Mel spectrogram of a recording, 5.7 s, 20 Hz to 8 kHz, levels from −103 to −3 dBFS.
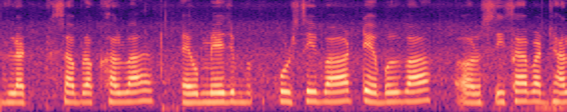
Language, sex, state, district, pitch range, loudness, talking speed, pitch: Hindi, female, Uttar Pradesh, Gorakhpur, 205-220 Hz, -16 LUFS, 170 wpm, 210 Hz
